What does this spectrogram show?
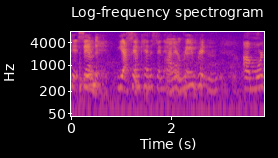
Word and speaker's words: Kinison: Kinison.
